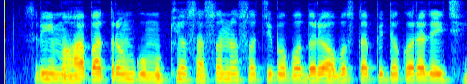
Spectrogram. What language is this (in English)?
Odia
